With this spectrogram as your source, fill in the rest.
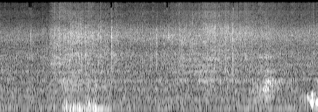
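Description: Ingredients for a mango chutney to go with traditional Mappillai Samba rice kanji sautéing in a pan, a steady soft sizzle and hiss running throughout with a few faint scraping touches near the end.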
